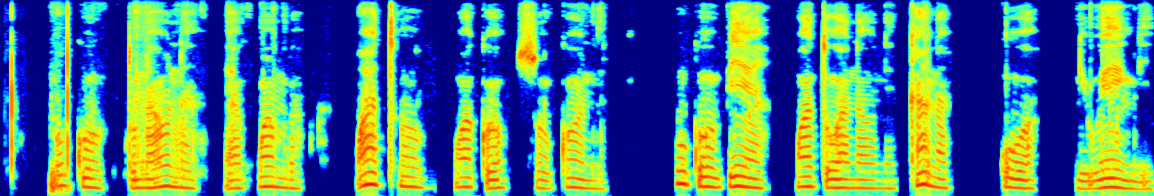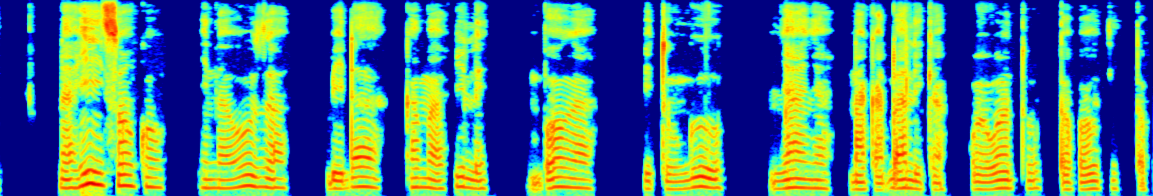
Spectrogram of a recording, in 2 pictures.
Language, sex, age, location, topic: Swahili, female, 36-49, Nakuru, finance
